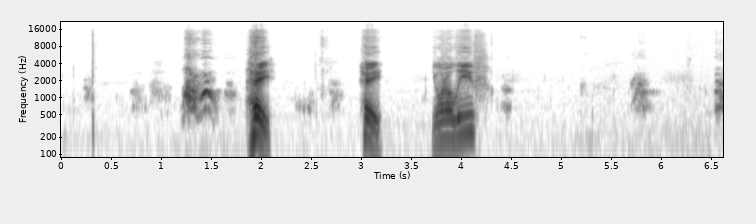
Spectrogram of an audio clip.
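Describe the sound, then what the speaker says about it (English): A pet dog barks a few sharp times, close by, with a voice speaking between and around the barks. "Hey, quiet dog."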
